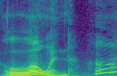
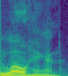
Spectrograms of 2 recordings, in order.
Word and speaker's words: Lohan: She pronounced her last name Lohan as opposed to Lohan, leading some users to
